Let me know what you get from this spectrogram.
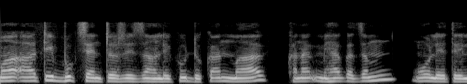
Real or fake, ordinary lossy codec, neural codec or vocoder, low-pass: fake; none; codec, 16 kHz in and 24 kHz out, 1 kbps, XY-Tokenizer; 7.2 kHz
